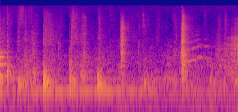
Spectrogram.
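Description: Footsteps thud across a wooden floor.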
